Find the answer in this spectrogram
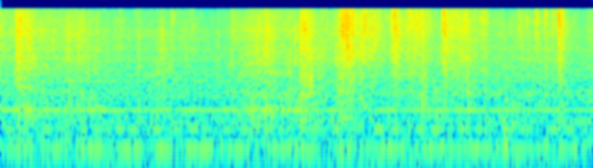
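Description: Frozen mixed vegetables sizzling in a hot frying pan with chicken and shrimp: a steady frying hiss that swells louder now and then.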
